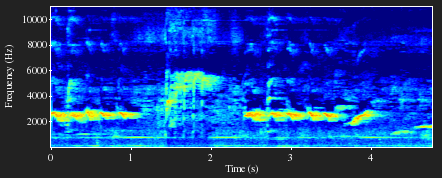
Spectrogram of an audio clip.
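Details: Song of the white-rumped shama, played to prompt a lazy caged bird to sing. Warbled trills give way to a rising whistled slur, with a brief high burst near the middle.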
